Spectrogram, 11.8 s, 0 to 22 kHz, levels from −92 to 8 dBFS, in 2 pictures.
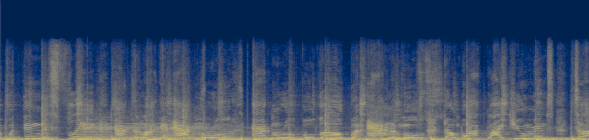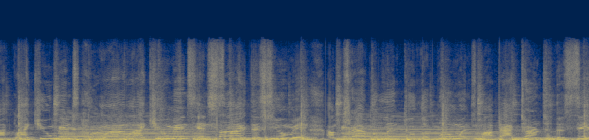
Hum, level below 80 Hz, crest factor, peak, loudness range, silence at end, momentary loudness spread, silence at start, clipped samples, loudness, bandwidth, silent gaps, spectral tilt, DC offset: none; -28 dBFS; 14 dB; 0 dBFS; 1 LU; 0 s; 4 LU; 0 s; under 0.1%; -16 LUFS; 15.5 kHz; none; -6 dB/octave; under 0.1%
